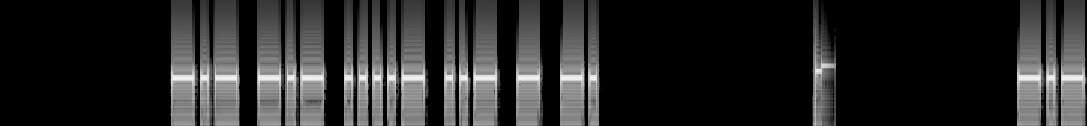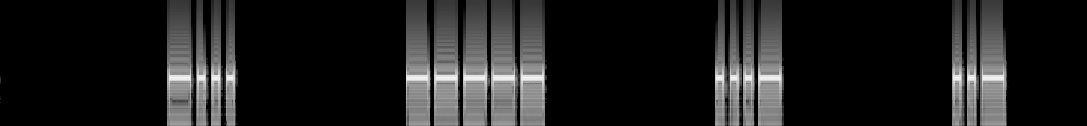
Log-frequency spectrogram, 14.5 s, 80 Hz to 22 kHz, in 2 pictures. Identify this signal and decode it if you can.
Morse code, heard as a keyed tone, about 25 wpm, spaced as for 11 wpm, 700 Hz. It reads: KK4UTN KB0VU
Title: USA Call Signs - 6 Characters - 8x Character Spacing - 25wpm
